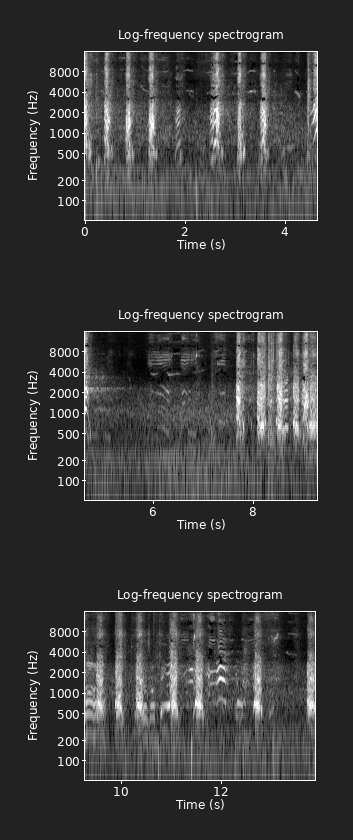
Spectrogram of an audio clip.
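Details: During agility training, Shetland sheepdog Sian barks in spaced single yaps. A quiet stretch with a short whine follows, then an excited run of rapid, overlapping barks, with a voice faintly in the background.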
